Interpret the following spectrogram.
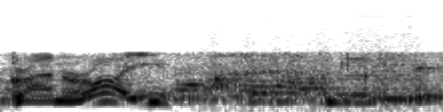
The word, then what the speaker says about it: Grand Roy: understand why for example you call a Place Grand Roy and if you spell it correctly it's g r a n d r o i and you say wait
